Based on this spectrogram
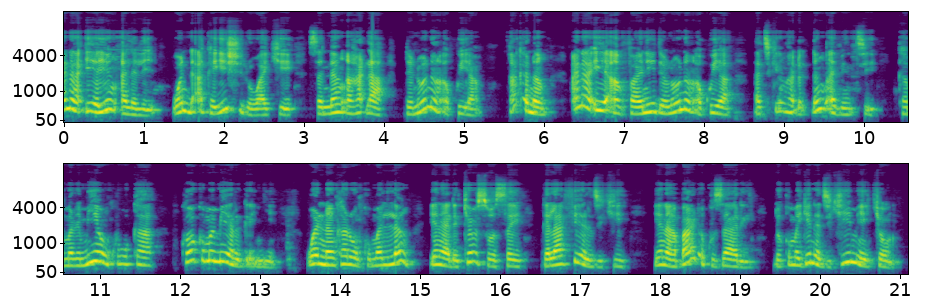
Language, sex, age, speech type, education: Hausa, female, 30-45, spontaneous, secondary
